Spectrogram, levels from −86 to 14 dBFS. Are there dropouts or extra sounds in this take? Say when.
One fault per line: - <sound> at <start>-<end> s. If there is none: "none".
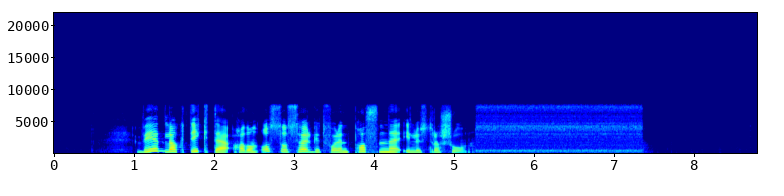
none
